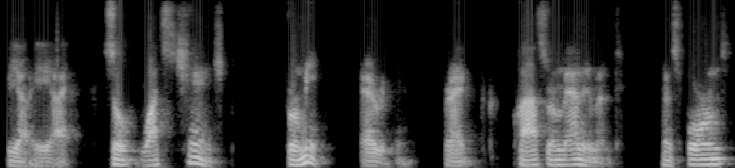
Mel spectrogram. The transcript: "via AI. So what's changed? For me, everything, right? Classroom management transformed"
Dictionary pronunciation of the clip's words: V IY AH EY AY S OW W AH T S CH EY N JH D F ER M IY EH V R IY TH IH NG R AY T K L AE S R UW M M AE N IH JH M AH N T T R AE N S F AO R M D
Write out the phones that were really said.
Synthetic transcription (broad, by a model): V IY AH EY AY S OW W AH T S CH EY N JH D F ER M IY EH V R IY TH IH NG R AY T K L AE S AH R M AE N IH JH M AH N T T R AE N S F AO R M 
